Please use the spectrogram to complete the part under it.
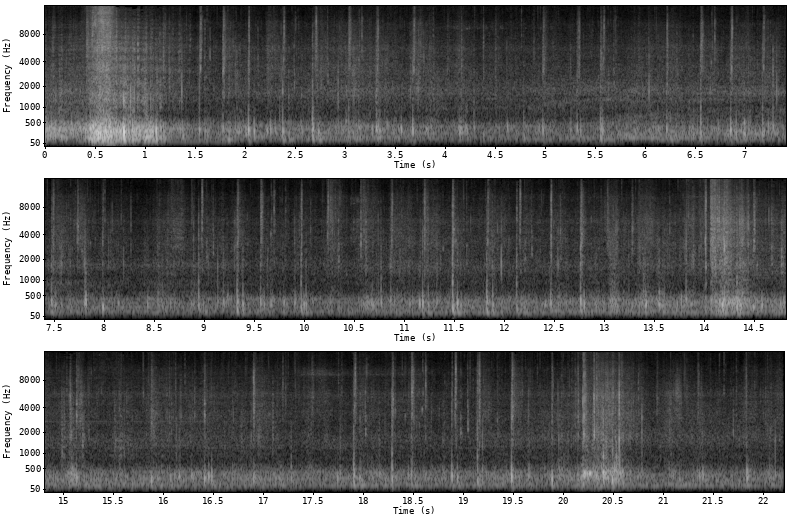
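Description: Heavy footsteps clank and thud on wet pavement.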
